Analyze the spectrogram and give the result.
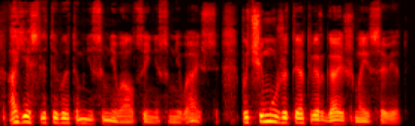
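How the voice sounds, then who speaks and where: A scheming young courtesan coaxes her lover with feigned tenderness, voiced by a male narrator. The voice sits a little higher than his own, soft and wheedling, in a dry storybook reading. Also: sing-song, fairly quick, no room sound. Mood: coaxing.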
